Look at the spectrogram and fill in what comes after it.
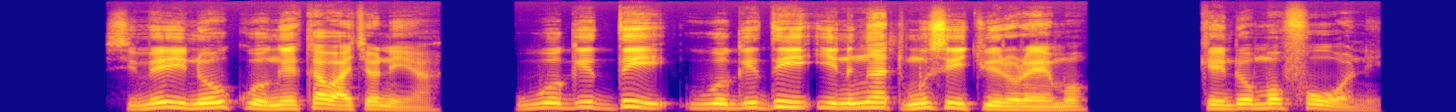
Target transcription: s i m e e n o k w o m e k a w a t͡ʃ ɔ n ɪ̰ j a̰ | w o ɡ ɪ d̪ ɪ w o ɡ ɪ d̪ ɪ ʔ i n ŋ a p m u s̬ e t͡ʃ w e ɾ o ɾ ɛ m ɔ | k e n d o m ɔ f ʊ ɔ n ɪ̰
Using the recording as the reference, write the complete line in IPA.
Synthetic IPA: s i m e i n o k w o ŋ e k a w a t͡ʃ ɔ n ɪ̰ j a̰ | w o ɡ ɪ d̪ ɪ w o ɡ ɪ d̪ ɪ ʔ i n ŋ a t m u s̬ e t͡ʃ w e ɾ o ɾ ɛ m ɔ | k e n d o m ɔ f ʊ ɔ n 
